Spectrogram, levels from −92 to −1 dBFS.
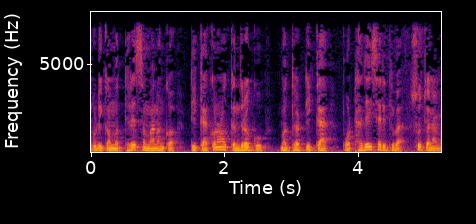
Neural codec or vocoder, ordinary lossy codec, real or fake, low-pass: none; none; real; 7.2 kHz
